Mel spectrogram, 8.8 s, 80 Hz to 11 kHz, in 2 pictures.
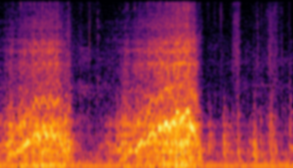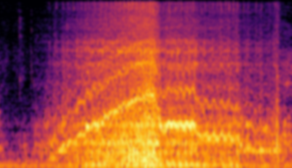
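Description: AirThread 2000D professional serger stitching a curved bathrobe seam, a soft whirring buzz that speeds and slows in two bursts separated by a brief pause, close and fairly quiet with no talk.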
